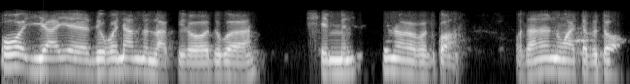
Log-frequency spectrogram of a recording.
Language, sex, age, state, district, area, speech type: Manipuri, male, 45-60, Manipur, Kangpokpi, urban, conversation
